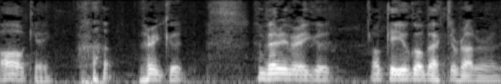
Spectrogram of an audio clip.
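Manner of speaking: put-on laughing voice. Retelling how Krishna answers the Manjaris' refusal, acting out Krishna laughing. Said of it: "And Krishna laughs".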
